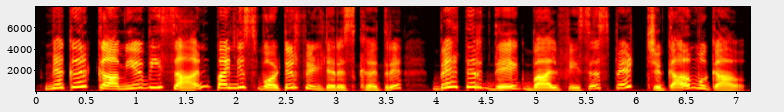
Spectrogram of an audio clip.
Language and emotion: Kashmiri, happy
